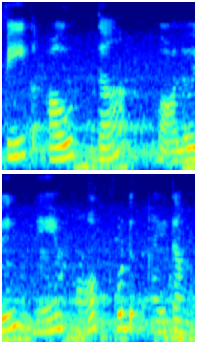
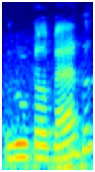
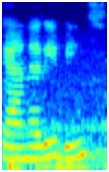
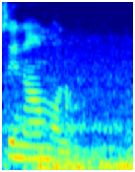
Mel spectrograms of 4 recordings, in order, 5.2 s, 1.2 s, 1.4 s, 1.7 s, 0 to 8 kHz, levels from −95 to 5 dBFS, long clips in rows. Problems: none marked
